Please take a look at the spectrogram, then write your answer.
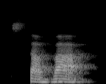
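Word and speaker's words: צָוָה: Tsad com o A é Tsa, aqui é o Vav, que é o V, com um A longo, e aqui não pronuncia. Savá.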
